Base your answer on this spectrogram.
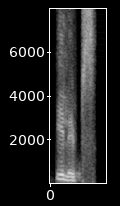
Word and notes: ellipse: Indian

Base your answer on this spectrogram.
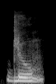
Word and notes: gloom: Indian

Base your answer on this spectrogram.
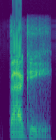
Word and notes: baggy: American English

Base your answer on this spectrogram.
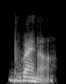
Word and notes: bwana: Indian

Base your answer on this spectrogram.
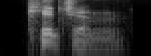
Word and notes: kitchen: British English

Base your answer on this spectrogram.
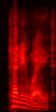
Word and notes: Pennyweight: American English

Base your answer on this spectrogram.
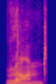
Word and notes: ronde: Indian

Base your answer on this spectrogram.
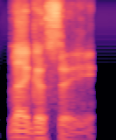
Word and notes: legacy: British English

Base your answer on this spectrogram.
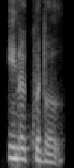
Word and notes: inequable: Indian

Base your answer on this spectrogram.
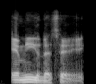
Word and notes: immunity: British English

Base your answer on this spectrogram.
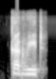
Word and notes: cudweed: Indian

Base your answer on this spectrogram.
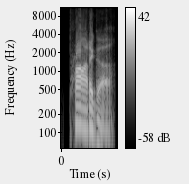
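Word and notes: protégé: American English

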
